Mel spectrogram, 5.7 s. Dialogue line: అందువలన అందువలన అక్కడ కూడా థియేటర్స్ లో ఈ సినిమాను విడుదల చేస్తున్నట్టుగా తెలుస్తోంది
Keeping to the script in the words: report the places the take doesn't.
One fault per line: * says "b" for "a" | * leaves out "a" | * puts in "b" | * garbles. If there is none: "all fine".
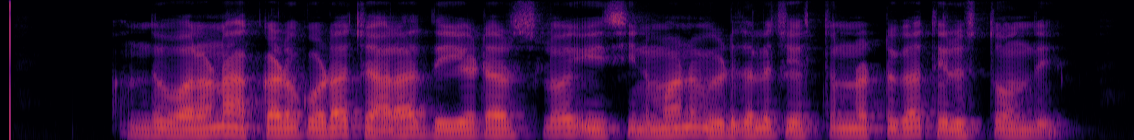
* leaves out "అందువలన"
* puts in "చాలా"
